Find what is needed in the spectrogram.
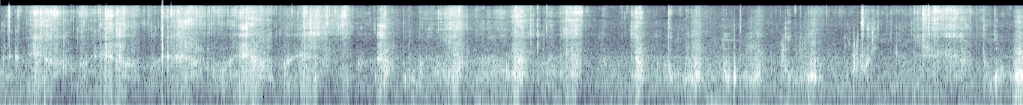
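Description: Close-miked eating of crispy batter-fried enoki mushroom clusters: crunching bites and chewing, a quick irregular run of crisp crackles.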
